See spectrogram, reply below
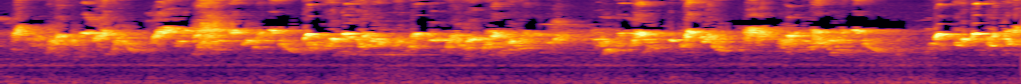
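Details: Lively warbling song of a red-whiskered bulbul, dense chirpy phrases run together in rising and falling waves, with a quick high note standing out near the end and a faint hum behind.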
